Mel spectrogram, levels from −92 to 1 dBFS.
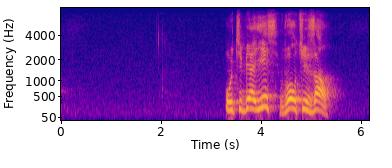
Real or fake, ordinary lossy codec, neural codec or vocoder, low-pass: real; Opus, 32 kbps; none; 7.2 kHz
